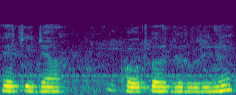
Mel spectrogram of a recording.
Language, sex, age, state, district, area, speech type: Punjabi, female, 60+, Punjab, Bathinda, urban, spontaneous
